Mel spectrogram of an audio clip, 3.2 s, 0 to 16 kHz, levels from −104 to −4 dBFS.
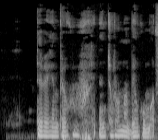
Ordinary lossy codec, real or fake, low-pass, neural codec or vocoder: MP3, 64 kbps; real; 14.4 kHz; none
